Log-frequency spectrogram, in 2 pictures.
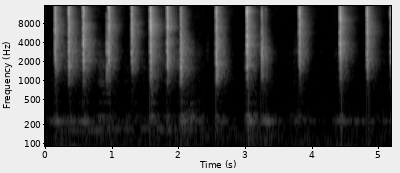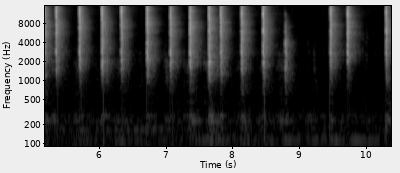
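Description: A yellow magnetic pen is drawn over the grid of a black plastic magnetic drawing tablet with steel beads, making the beads click. About 30 sharp, bright clicks come in quick, uneven bursts, each dying away almost at once, with a faint low hum beneath.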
